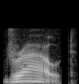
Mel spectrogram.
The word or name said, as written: drought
